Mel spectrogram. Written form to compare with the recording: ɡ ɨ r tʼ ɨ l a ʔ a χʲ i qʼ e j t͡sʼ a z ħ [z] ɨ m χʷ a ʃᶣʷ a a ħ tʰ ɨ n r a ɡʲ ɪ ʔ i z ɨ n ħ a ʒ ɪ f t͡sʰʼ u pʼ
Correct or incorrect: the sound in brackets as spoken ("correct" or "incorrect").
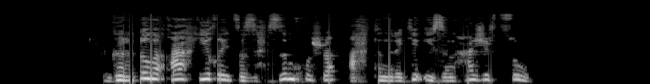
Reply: correct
